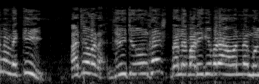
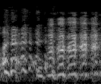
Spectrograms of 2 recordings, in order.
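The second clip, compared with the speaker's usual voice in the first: mocking laugh; 4 dB quieter than usual. Real, not acted. Friend mocks the boast.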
